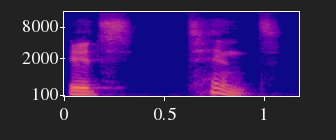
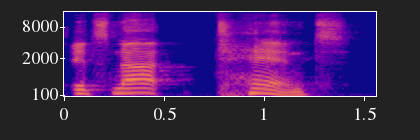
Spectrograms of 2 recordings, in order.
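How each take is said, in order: First: "tint" with a clear short i. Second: "tent" said with a short open e, slowly; not tent. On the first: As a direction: say "tint" plainly with an i sound. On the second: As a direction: stretch out "tent" like a Boston tent. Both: Shown as a demonstration.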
